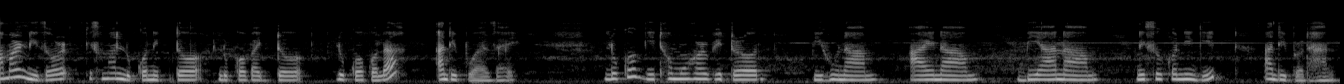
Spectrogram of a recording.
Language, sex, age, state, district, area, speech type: Assamese, female, 45-60, Assam, Tinsukia, rural, spontaneous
